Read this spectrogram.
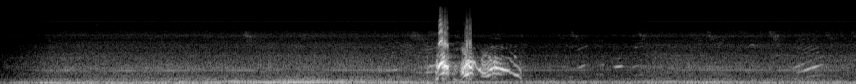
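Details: An 8-week-old Boston Terrier puppy in a neighborhood, confronting bigger dogs, gives two quick high yappy barks midway through. A steady low hum runs underneath.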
